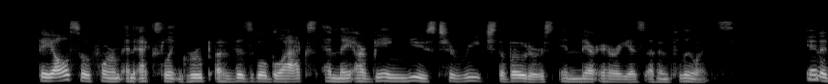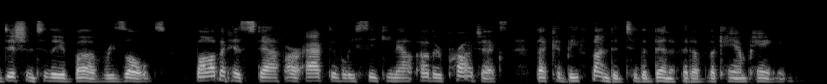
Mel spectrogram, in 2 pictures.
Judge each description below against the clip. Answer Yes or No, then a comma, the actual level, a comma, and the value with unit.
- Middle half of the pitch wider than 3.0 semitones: No, narrow, 2.5 semitones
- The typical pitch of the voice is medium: Yes, medium, 150 Hz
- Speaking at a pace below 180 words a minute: No, average, 185 wpm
